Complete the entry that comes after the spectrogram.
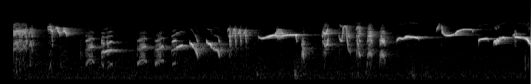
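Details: Oriental magpie-robin singing at Tambakagung, Klirong, Kebumen: a varied, fast stream of chirps, trills and sweet slurred whistles that rise and fall, with few pauses.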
